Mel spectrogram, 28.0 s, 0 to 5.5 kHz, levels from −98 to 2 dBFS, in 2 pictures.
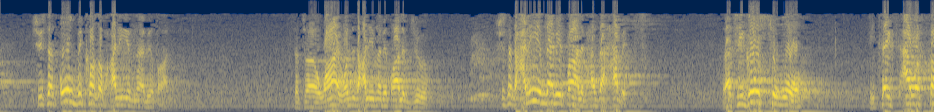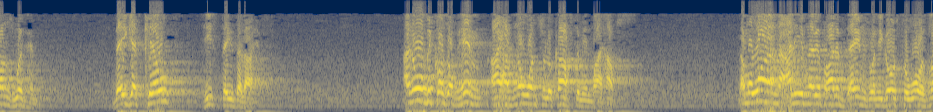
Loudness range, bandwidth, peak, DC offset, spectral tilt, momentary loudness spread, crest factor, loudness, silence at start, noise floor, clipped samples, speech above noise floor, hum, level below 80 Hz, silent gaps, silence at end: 5 LU; 5.4 kHz; 0 dBFS; under 0.1%; -7.5 dB/octave; 18 LU; 10 dB; -8 LUFS; 0 s; -35 dBFS; 3%; 27 dB; none; -38 dBFS; none; 0 s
